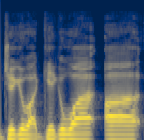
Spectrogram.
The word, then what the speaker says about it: gigawatt: Or gigawatts, if you will. Yeah. Also, I did look into the gigawatt. We changed the pronunciation. It used to be a gigawatt, but we switched to the soft G gigawatt, and that is what we currently.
